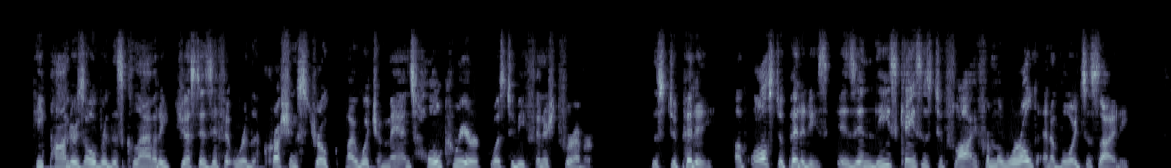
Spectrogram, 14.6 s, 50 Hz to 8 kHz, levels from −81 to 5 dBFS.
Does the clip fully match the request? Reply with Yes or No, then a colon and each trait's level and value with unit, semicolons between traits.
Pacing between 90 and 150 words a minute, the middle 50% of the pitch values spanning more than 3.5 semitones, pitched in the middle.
No: average, 170 wpm; average, 4.6 semitones; medium, 170 Hz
